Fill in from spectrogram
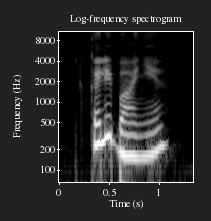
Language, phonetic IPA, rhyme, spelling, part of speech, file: Russian, [kəlʲɪˈbanʲɪje], -anʲɪje, колебание, noun, Ru-колебание.ogg
- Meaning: 1. oscillation, vibration 2. fluctuation, variation 3. hesitation, vacillation, wavering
